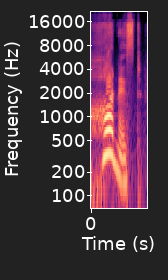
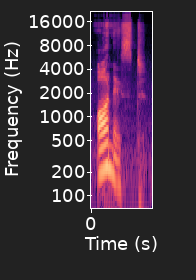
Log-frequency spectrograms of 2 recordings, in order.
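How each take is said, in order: First: The word begins with an h sound. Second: The word begins with a vowel sound. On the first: The speaker calls it wrong. "कोई पढ़ेगा तो उसको पढ़ेगा हॉनेस्ट, but नहीं" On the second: The speaker calls it right. "यहाँ पर एच silent होता है"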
